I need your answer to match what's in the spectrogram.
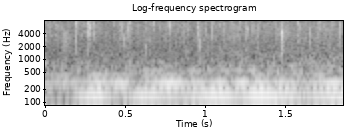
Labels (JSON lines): {"label": "biophony, midshipman", "recorder": "SoundTrap 500"}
